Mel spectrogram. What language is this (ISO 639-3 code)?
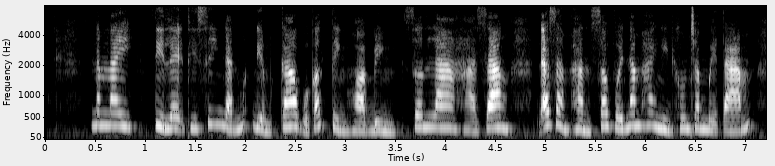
vie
